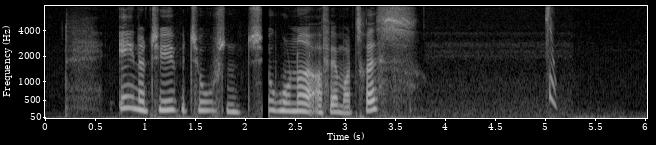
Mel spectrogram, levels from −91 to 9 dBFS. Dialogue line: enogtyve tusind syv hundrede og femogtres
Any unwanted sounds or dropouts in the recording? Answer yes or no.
yes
